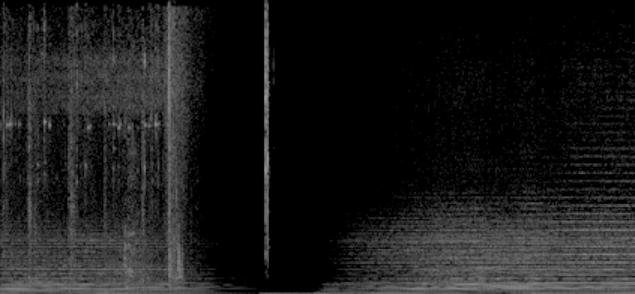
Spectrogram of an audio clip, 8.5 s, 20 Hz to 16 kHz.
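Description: A horse's hooves clip-clopping in The Witcher 3: Wild Hunt, a close, rhythmic trot over a sustained low musical drone, briefly interrupted by a sharp transient before the hoofbeats and tones continue.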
